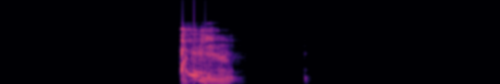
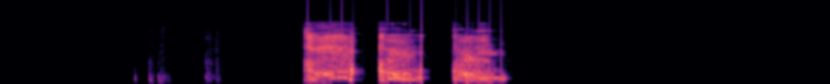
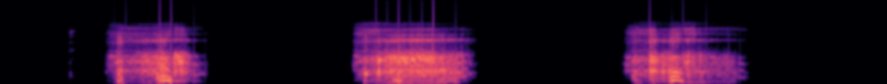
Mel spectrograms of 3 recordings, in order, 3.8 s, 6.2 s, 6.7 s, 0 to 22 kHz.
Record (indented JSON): {
  "cough_length": "3.8 s",
  "cough_amplitude": 18721,
  "cough_signal_mean_std_ratio": 0.22,
  "three_cough_length": "6.2 s",
  "three_cough_amplitude": 28392,
  "three_cough_signal_mean_std_ratio": 0.33,
  "exhalation_length": "6.7 s",
  "exhalation_amplitude": 32768,
  "exhalation_signal_mean_std_ratio": 0.39,
  "survey_phase": "beta (2021-08-13 to 2022-03-07)",
  "age": "65+",
  "gender": "Female",
  "wearing_mask": "No",
  "symptom_new_continuous_cough": true,
  "symptom_runny_or_blocked_nose": true,
  "symptom_sore_throat": true,
  "symptom_fatigue": true,
  "symptom_change_to_sense_of_smell_or_taste": true,
  "symptom_onset": "4 days",
  "smoker_status": "Ex-smoker",
  "respiratory_condition_asthma": false,
  "respiratory_condition_other": false,
  "recruitment_source": "Test and Trace",
  "submission_delay": "2 days",
  "covid_test_result": "Negative",
  "covid_test_method": "RT-qPCR"
}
